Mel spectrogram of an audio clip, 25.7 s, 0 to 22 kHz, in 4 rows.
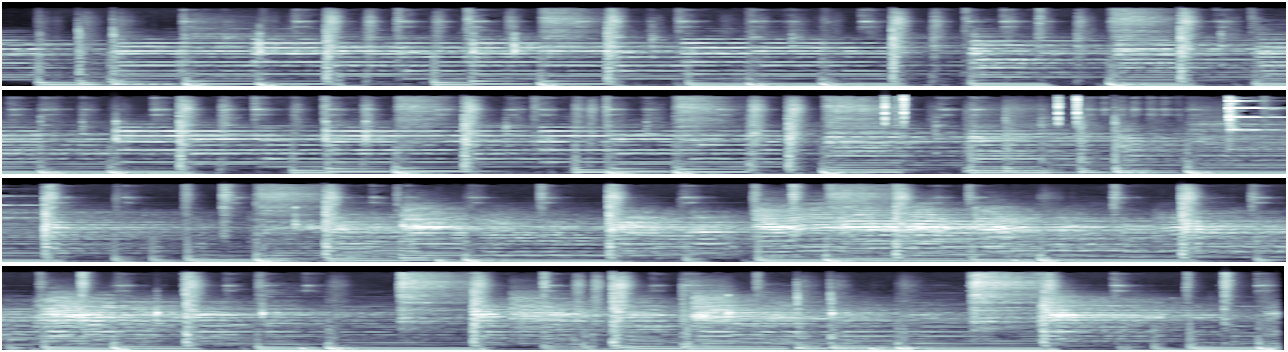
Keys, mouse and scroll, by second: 0.9 shift+click, 4.9-5.2 alt+scroll down 1, 5.3 alt+middle click, 9.5 shift+click, 11.2 alt+middle click.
